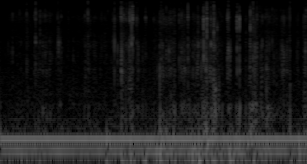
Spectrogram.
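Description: Fingertips and nails scratch and rub the dark plastic bristles and hollow-looking plastic back of a small yellow plastic paddle hair brush held in front of a microphone. Quiet, irregular crinkly scratches and short bright ticks patter unevenly over a steady low hum.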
